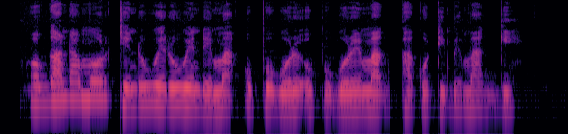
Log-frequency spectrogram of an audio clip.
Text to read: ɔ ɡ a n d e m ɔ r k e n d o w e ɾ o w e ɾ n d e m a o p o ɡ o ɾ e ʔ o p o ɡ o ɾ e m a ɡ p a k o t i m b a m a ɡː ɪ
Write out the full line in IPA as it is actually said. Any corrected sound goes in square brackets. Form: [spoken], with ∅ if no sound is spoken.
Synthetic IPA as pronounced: ɔ ɡ a n d [a] m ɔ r k e n d o w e ɾ o w e [∅] n d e m a o p o ɡ o ɾ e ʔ o p o ɡ o ɾ e m a ɡ p a k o t i m b [e] m a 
